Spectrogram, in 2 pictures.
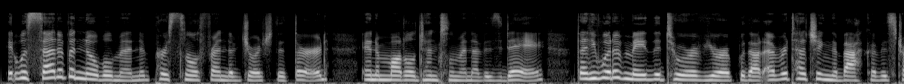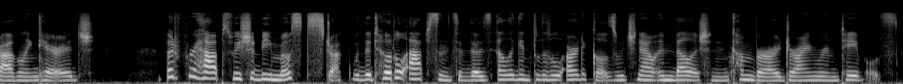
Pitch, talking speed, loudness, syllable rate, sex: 210 Hz, 210 wpm, -19 LUFS, 5.8 syllables/s, female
